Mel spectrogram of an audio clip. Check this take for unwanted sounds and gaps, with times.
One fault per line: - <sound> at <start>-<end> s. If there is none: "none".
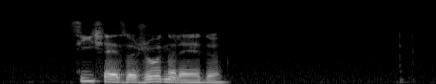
none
